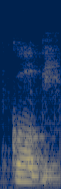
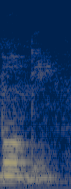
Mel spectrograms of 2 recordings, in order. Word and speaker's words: Kobi: say things, but the most common way I've heard it is Yoko Bio Kobi, Kobi, not Bobi.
